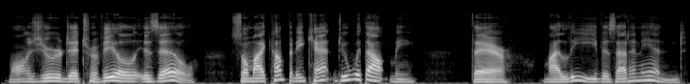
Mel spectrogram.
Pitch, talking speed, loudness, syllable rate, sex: 145 Hz, 165 wpm, -17 LUFS, 4.8 syllables/s, male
